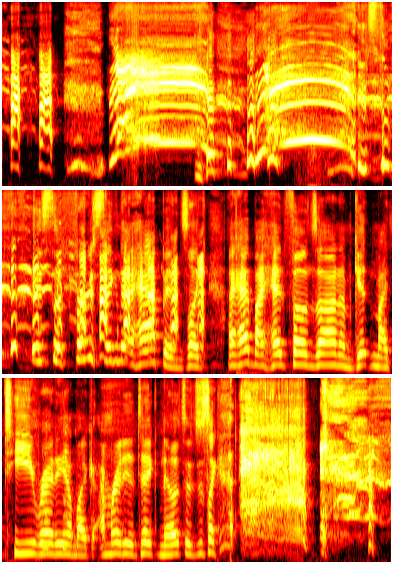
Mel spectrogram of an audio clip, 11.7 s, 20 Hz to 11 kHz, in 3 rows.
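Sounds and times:
short strained vocal cries: 0.0s - 4.1s, 10.0s - 11.6s
laughter: 0.0s - 6.4s, 9.9s - 11.6s
person screaming aggressively: 1.0s - 3.6s, 10.1s - 11.0s
speech: 2.0s - 2.9s, 3.7s - 10.2s.

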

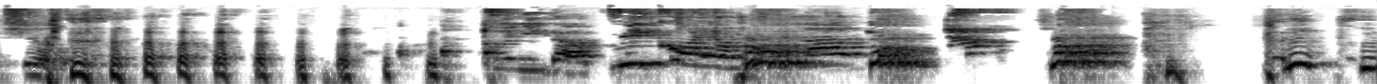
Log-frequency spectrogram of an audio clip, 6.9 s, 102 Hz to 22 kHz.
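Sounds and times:
speech: 0.0s - 1.3s, 2.6s - 4.6s
laughter: 0.2s - 2.4s
dogs trading short rough barks back and forth: 3.6s - 5.8s.

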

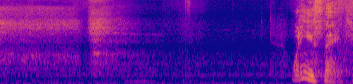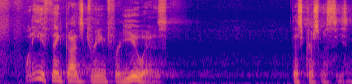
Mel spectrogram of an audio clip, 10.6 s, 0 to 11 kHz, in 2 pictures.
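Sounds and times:
person taking a big breath: 0.0s - 2.3s
steady low noise: 0.0s - 10.5s
speech: 4.4s - 7.9s, 9.7s - 10.5s.

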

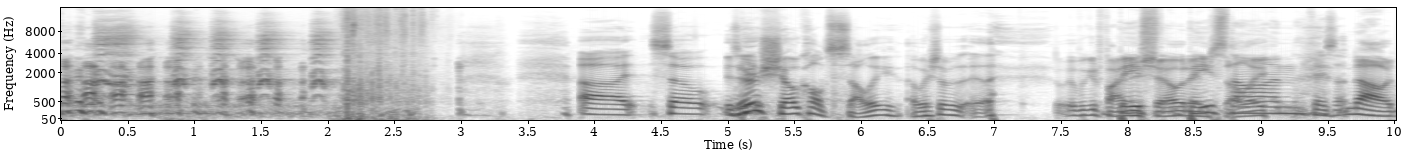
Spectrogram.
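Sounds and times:
speech: 0.0s - 2.2s, 3.8s - 9.9s
crows cawing in harsh overlapping calls: 0.1s - 2.9s
rustling noise: 2.0s - 3.0s.

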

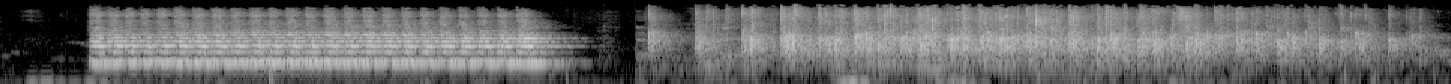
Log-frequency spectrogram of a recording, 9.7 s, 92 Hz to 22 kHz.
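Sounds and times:
shofar teruah blast from a ram's horn: 0.6s - 3.9s
crowd applauding: 4.3s - 9.6s.

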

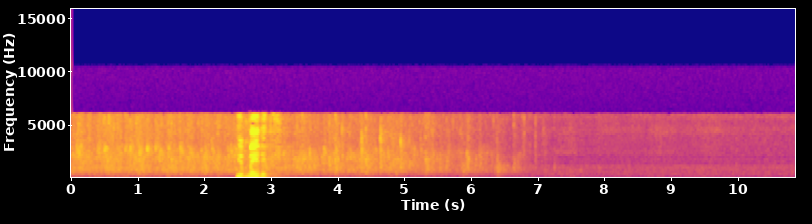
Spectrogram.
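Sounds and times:
audience clapping: 0.0s - 7.4s
speech: 2.5s - 3.1s.

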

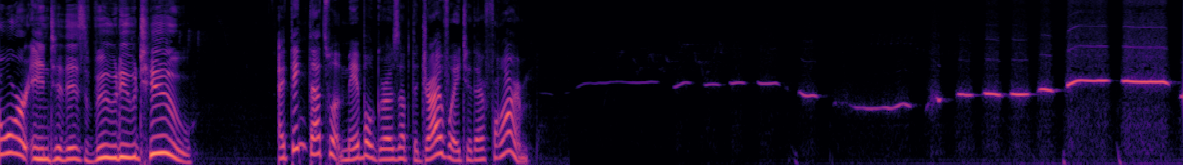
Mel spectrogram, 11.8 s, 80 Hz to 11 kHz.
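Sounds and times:
speech: 0.0s - 2.0s, 2.8s - 5.4s
person whistling a tune: 5.9s - 11.8s.

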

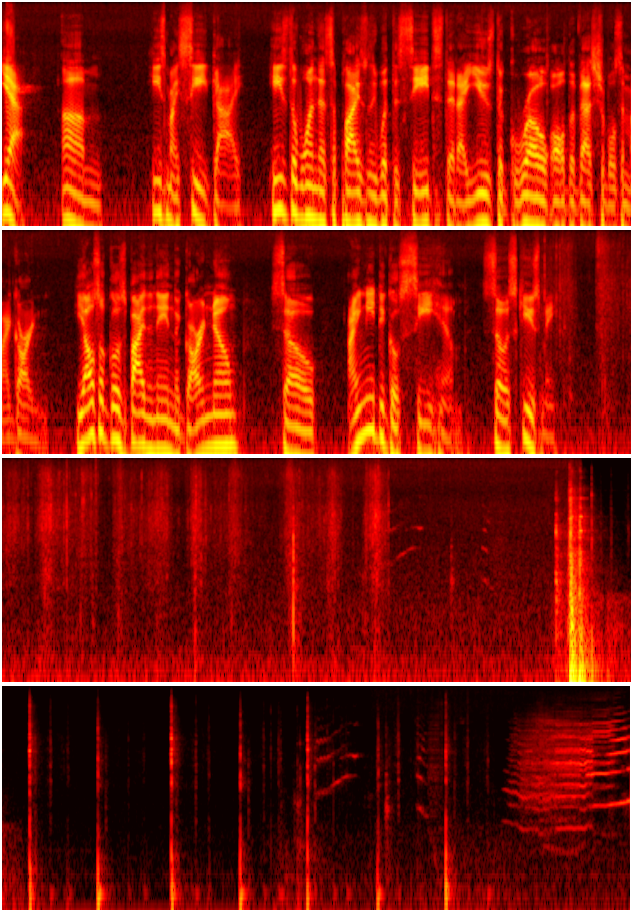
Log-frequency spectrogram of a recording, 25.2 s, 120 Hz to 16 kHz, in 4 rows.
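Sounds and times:
speech: 0.0s - 12.4s
fluttery chirping: 16.4s - 17.6s
loud thud: 18.1s - 19.1s
trapdoor in the floor creaking open: 23.9s - 25.1s.

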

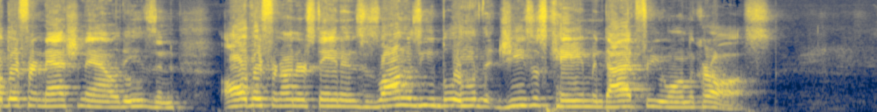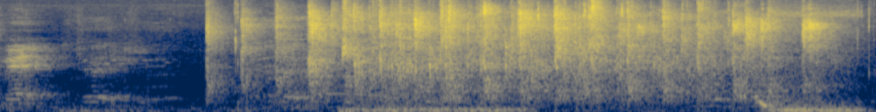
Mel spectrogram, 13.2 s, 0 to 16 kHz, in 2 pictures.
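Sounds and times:
speech: 0.0s - 5.8s
crowd applauding: 8.1s - 13.1s.

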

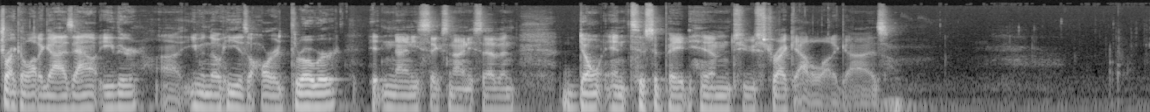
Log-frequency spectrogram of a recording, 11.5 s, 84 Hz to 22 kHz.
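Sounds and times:
speech: 0.0s - 9.1s
low steady hum: 0.0s - 11.4s
sipping and slurping beer: 10.2s - 11.4s.

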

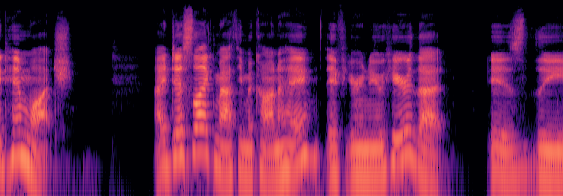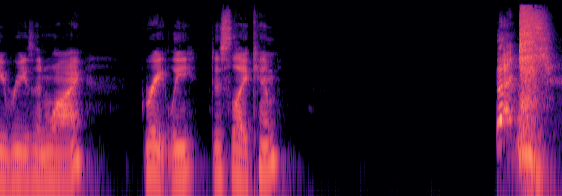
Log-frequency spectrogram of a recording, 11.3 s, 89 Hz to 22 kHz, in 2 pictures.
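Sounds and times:
speech: 0.0s - 0.8s, 1.6s - 8.5s, 10.6s - 11.2s
single loud sneeze: 10.6s - 11.2s.

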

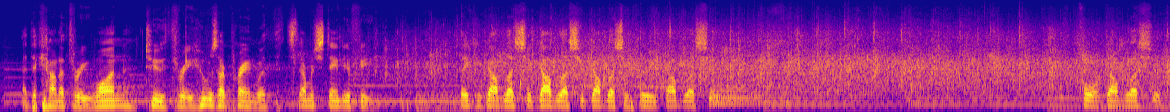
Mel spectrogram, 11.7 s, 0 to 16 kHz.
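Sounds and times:
speech: 0.2s - 7.6s, 10.8s - 11.7s
congregation clapping at a church service: 3.0s - 11.7s.

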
